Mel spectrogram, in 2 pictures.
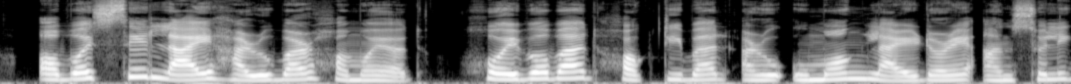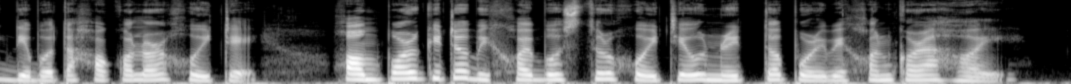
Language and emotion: Assamese, neutral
